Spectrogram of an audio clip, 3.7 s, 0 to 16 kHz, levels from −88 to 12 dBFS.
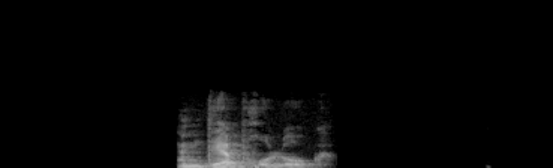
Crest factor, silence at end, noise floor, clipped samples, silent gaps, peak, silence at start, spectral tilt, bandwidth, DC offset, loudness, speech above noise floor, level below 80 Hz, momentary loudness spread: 24 dB; 1.5 s; under -90 dBFS; under 0.1%; none; -2 dBFS; 1.2 s; -7.5 dB/octave; 7.2 kHz; under 0.1%; -22 LUFS; over 69 dB; -60 dBFS; 9 LU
